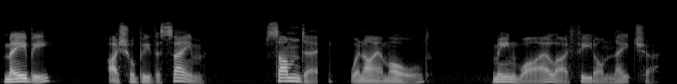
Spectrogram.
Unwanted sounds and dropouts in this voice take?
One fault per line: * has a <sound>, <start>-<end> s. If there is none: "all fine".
* has a dropout, 3.2-3.3 s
